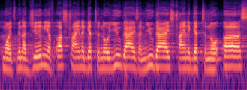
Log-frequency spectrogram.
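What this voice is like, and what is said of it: Thick accent. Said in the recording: “this accent has been thick”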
